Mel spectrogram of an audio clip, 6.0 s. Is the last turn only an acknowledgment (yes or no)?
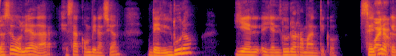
yes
